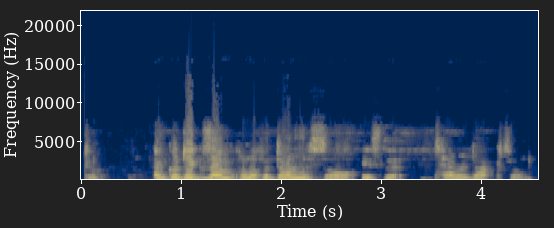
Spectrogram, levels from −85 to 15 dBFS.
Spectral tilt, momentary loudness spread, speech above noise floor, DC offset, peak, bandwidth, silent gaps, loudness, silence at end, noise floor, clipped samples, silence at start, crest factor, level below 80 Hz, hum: -5.5 dB/octave; 15 LU; 42 dB; under 0.1%; 0 dBFS; 10.5 kHz; none; -13 LUFS; 0.1 s; -55 dBFS; under 0.1%; 0.05 s; 14 dB; -50 dBFS; none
